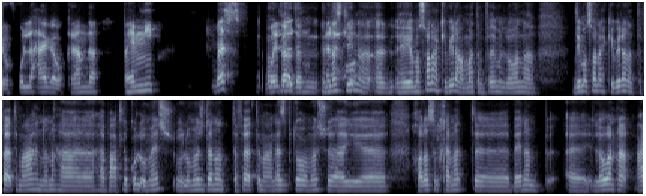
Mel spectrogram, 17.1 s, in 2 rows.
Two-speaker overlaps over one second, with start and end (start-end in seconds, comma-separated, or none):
3.5-4.8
